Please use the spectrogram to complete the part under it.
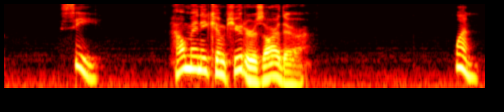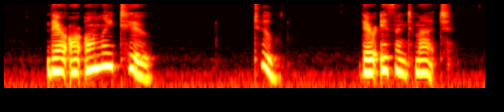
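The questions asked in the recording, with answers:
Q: How many computers are there?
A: 1: There are only 2.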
